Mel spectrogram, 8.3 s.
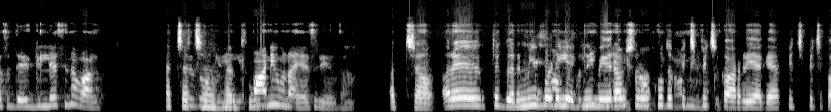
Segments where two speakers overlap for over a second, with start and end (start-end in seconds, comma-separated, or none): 5.5-7.3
